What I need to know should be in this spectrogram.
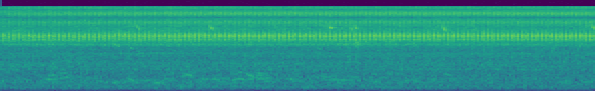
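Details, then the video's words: Cicada calling in Himachal Pradesh, India: a loud, shrill, continuous buzz with a fast even pulsing throughout, over a soft rustling background. "Cicada insect"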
